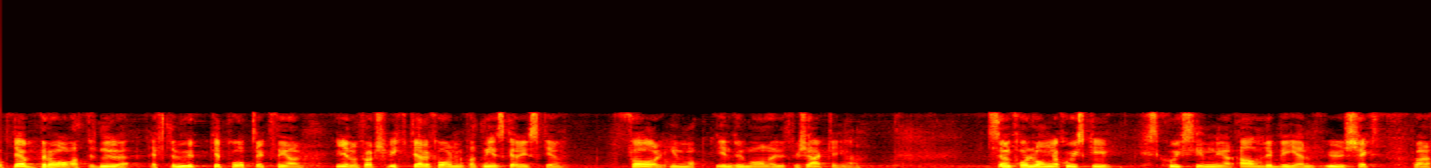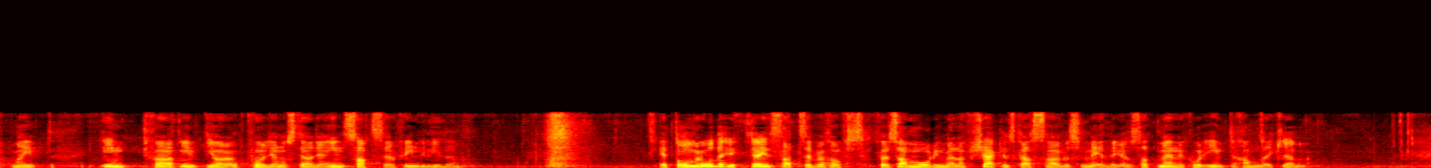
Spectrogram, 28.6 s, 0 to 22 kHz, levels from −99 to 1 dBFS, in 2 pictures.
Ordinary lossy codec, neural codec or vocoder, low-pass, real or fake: MP3, 64 kbps; codec, 44.1 kHz, 3.4 kbps, Pupu-Codec; 7.2 kHz; fake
